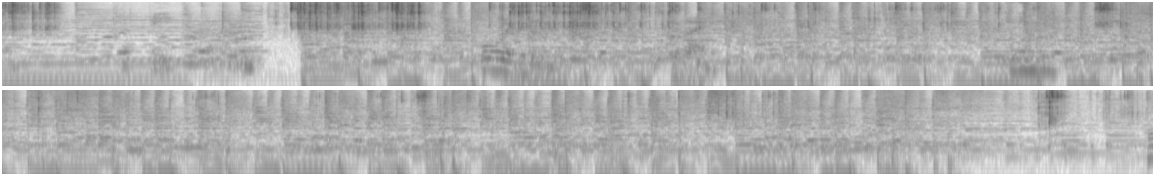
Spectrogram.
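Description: Background music, over small plastic Beados beads clicking and rattling as they are dropped through a funnel into a plastic bead pod.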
